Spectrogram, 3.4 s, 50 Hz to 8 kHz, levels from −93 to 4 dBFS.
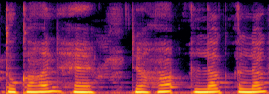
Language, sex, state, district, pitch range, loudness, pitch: Hindi, female, Chhattisgarh, Raipur, 245-270 Hz, -10 LUFS, 260 Hz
